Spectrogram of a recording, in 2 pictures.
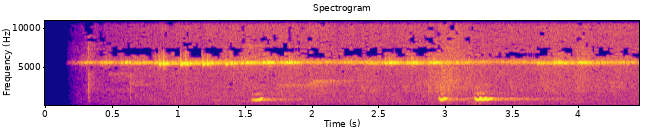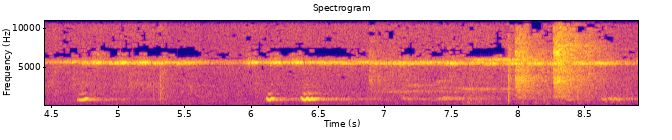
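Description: Nature ambience: insects trilling in one steady high tone, with short lower calls, some in pairs, every second or two, and a brief rustling burst about eight seconds in.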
